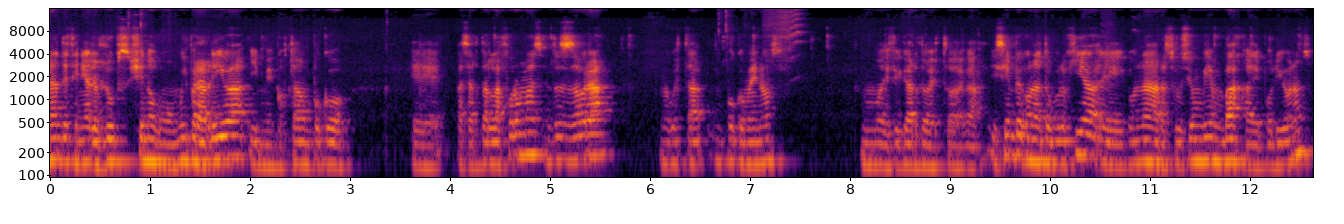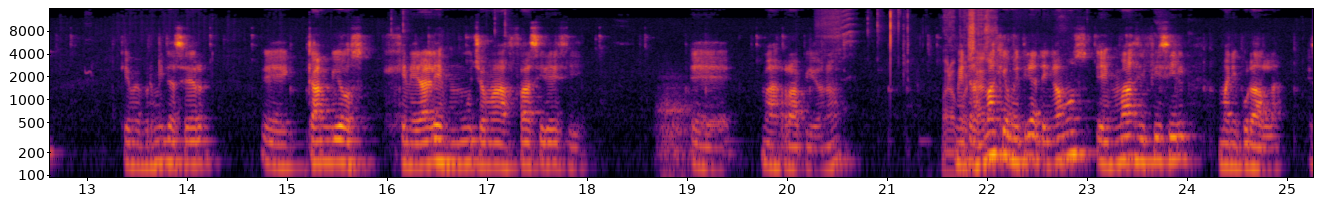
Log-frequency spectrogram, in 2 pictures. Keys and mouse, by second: 0.0 Tab, 0.6 Tab, 0.9 Tab, 2.7 Tab, 6.3 g, 6.6 f, 7.4 f, 7.8-9.8 drag, 11.2 KP_3, 15.9 ctrl+z, 15.9 f, 16.8 f, 17.4 f.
